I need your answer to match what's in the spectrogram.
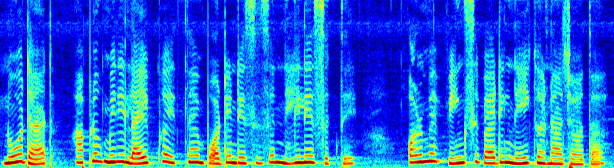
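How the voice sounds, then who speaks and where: A woman's voice: high voice, normal speed, dark tone, slight background noise, voice pushed up. A woman voicing an angry young man who protests against an arranged marriage. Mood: protesting.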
